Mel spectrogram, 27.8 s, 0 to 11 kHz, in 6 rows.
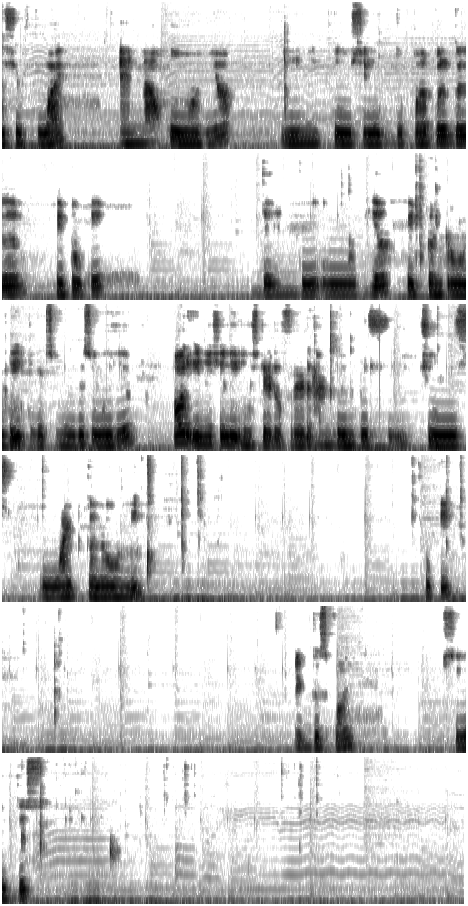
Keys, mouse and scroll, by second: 1.2-8.7 drag, 8.7 ctrl+d, 9.3 [, 10.5 click, 12.7 ctrl+shift+y, 14.2 click, 15.2 Return, 15.6 space, 19.9-21.9 drag, 23.8 ctrl+shift+y, 25.9 click.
